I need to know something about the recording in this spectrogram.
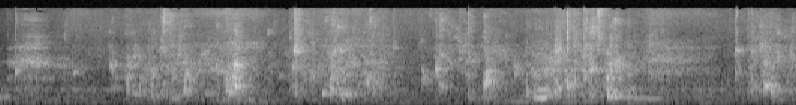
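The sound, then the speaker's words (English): Bath water with bubbles sloshes and splashes in irregular surges as someone gets into a tub after adding more hot water, with several louder swishes and drips over a steady watery backdrop. “Let me just put the hot water a little bit more. There, I think it's all better now. Okay, now let me hop in.”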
